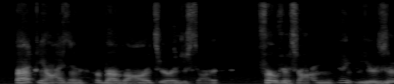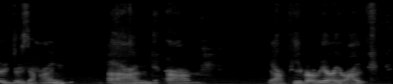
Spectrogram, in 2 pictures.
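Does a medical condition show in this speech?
Yes: spinal muscular atrophy.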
